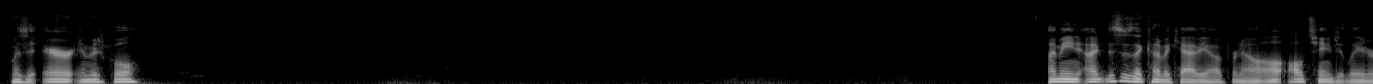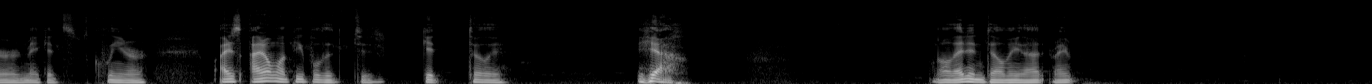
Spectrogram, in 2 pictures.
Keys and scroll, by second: 0.1 ctrl+a, 0.3 ctrl+a, 1.6-3.3 typing, 4.2 ctrl+[, 4.4-11.9 typing, 12.9 ctrl+[, 13.1-14.1 typing, 13.3 Return, 14.1 ctrl+a, 15.1 ctrl+c, 15.4 ctrl+[, 15.5 k, 16.0 Return, 21.8 alt+Tab.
